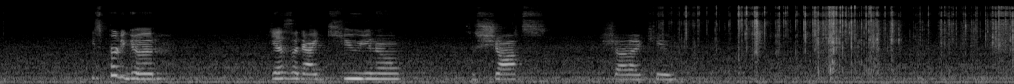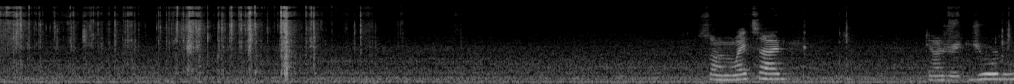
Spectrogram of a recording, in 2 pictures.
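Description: Trading cards rustle and click as a hand shuffles through them.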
